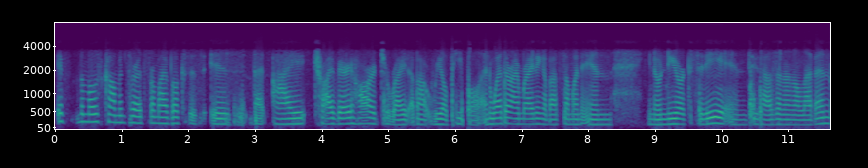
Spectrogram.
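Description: A woman's voice: low voice, creaky, no room sound. A woman author being interviewed, talking earnestly and expansively in long, flowing lists. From United States. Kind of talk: phone interview. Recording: dry tinny phone line.

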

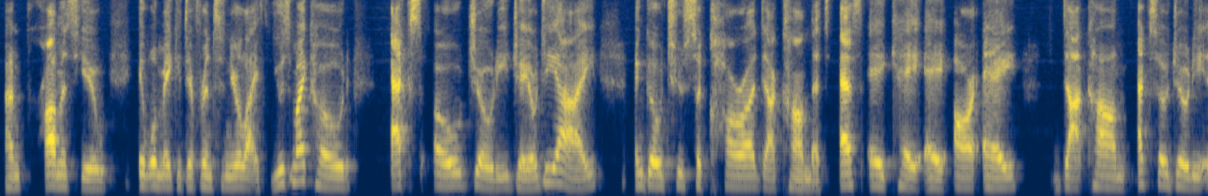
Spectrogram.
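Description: A woman in her sixties with a low voice hosts a podcast interview. She talks in a chatty, eager way and fills pauses with an occasional um. Her low pitch sits well under most women's voices. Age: 60s. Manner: chatty, enthusiastic, uses ums. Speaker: podcast host.

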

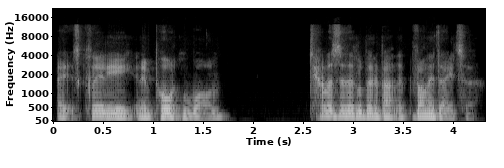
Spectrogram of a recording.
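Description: A man hosting a podcast interview, asking his guest questions in a measured, encouraging way. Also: on the high side, animated, a little mellow. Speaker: podcast host.

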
